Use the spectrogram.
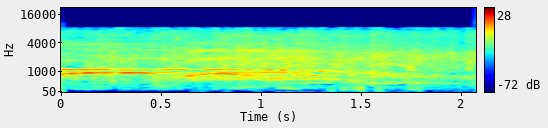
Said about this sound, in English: Oh, that was a terrible clap.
